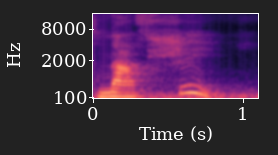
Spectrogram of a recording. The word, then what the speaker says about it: Nafshi: It's spelled Nafshoi, and the pronunciation is Nafshi.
